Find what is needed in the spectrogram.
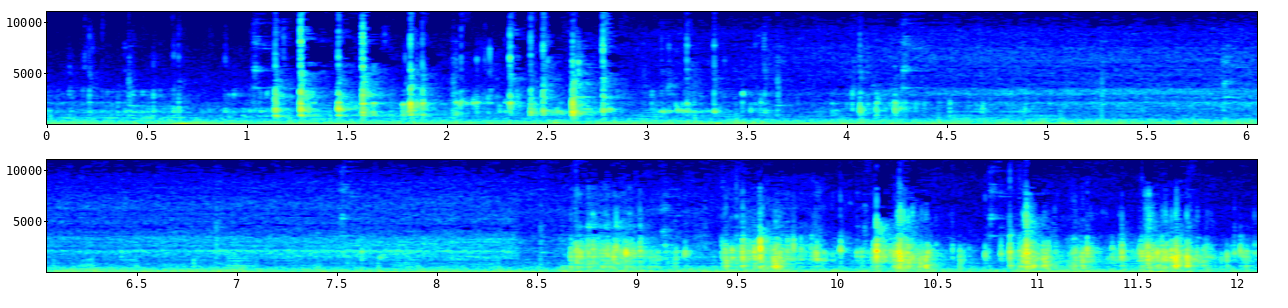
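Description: Carbonated juice poured from a can over ice into a tall glass: ice cubes clink during the first few seconds, then a steady fizzing pour runs for several seconds. Near the end, a straw stirring the ice sets off a run of louder clinks against the glass.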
